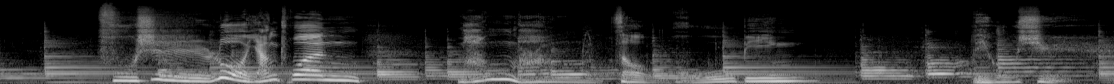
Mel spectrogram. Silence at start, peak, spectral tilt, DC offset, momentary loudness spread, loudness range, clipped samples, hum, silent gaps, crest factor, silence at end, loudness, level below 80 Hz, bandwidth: 0 s; 0 dBFS; -6 dB/octave; under 0.1%; 15 LU; 6 LU; under 0.1%; none; none; 20 dB; 0 s; -20 LUFS; -52 dBFS; 16 kHz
